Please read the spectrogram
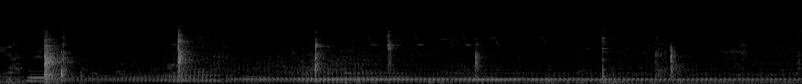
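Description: Bricklaying hand tools knocking on bricks and mortar: about six sharp, separate clinks, the loudest about half a second in. A low steady hum runs underneath from about two seconds in.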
